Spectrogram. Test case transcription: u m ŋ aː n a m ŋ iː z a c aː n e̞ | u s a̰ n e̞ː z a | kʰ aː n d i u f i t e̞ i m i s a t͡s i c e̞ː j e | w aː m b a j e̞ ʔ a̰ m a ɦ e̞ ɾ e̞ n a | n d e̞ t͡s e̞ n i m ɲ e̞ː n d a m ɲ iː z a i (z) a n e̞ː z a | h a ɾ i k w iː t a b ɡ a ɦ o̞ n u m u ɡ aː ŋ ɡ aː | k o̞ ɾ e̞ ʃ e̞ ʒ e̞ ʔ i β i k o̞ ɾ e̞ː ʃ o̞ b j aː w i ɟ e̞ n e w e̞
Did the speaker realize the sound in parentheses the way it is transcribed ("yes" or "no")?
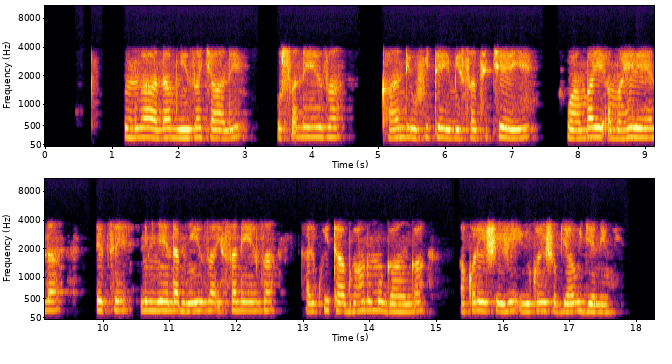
no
